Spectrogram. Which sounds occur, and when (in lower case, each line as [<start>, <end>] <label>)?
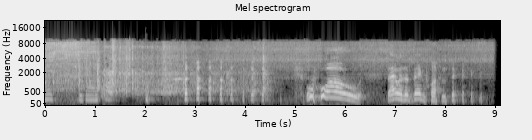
[0.00, 0.16] woman speaking
[0.00, 7.79] conversation
[0.00, 8.94] mechanisms
[0.35, 0.42] tick
[0.48, 1.02] woman speaking
[0.57, 2.02] generic impact sounds
[0.58, 0.62] tick
[0.74, 0.78] tick
[1.09, 1.13] tick
[2.27, 2.69] generic impact sounds
[2.71, 4.43] laughter
[4.30, 4.34] tick
[5.16, 6.39] man speaking
[6.82, 7.78] man speaking
[7.84, 8.77] laughter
